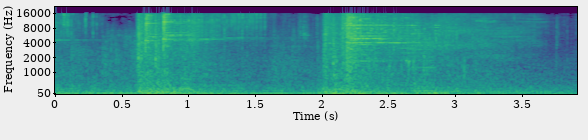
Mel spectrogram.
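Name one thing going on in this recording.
Heavy blows strike with loud crashing impacts.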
